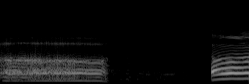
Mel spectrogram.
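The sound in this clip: A person groaning wordlessly in prayer: a long, steady, voiced moan of about a second, a short near-silent pause, then a second moan that begins and runs on at a somewhat higher pitch.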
